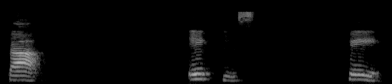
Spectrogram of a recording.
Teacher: Con desplazamiento del post dorsal de la lengua hacia la zona velar. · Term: los velares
